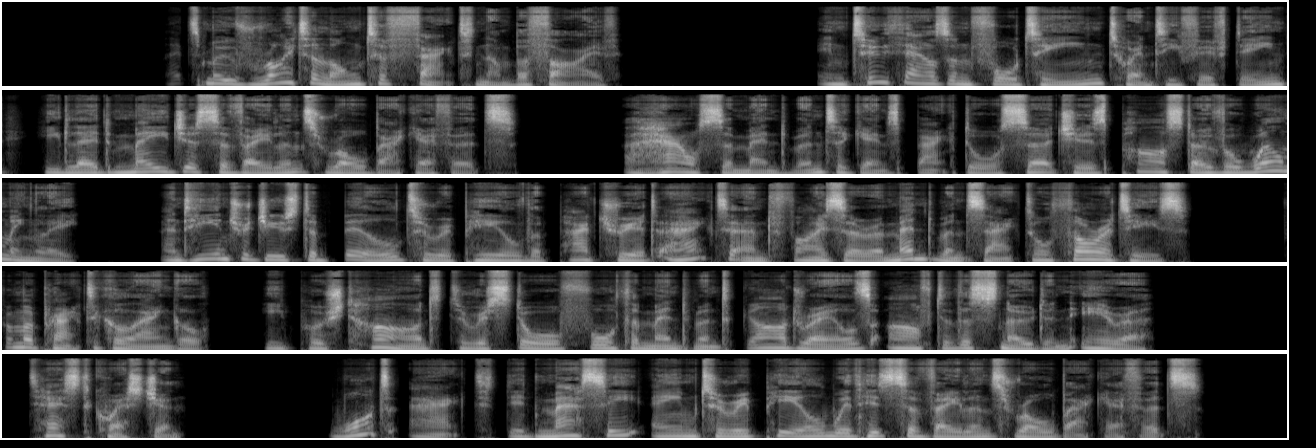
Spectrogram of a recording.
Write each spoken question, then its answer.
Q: What act did Massie aim to repeal with his surveillance rollback efforts?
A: the Patriot Act.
